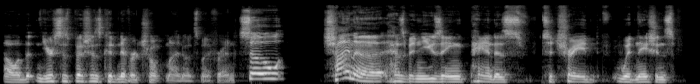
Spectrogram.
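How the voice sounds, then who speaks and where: A man co-hosting a podcast, presenting facts in casual chat, informally and haltingly with repeated words. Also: medium pitch, sing-song, a bit bright.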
